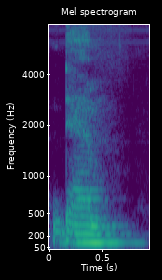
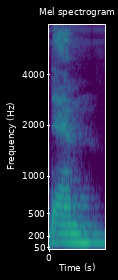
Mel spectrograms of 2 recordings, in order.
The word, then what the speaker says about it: damn: एक होता है डैम, DAMN, डैम, डैम का धिक्कार।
